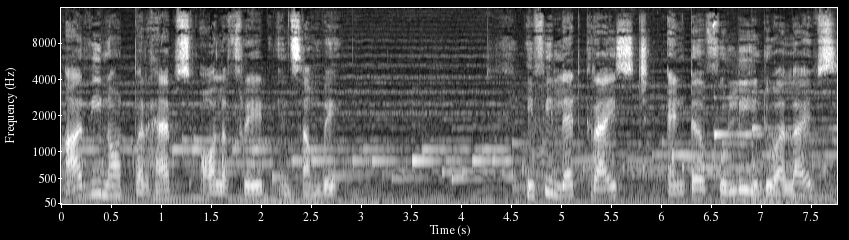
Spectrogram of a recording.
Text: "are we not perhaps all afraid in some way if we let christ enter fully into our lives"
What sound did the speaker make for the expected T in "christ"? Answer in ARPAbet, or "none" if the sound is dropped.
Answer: T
